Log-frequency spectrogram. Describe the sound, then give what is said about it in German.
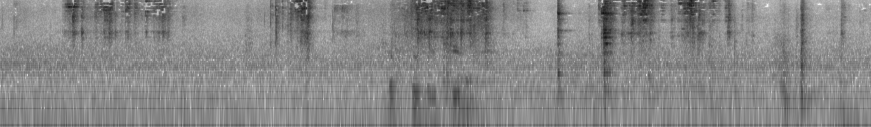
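Keys jangle and scrape in a door lock as a fire brigade man unlocks the door to the German Red Cross group room in the volunteer fire brigade building in Gaggenau, Germany, with bright metallic clinks and a few sharp clicks as the lock turns, over a low background hum. “Der Mann von der Feuerwehr schließt uns die Tür auf zum Gruppenraum des DRK.”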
